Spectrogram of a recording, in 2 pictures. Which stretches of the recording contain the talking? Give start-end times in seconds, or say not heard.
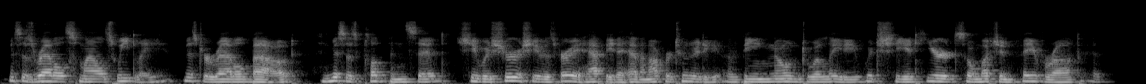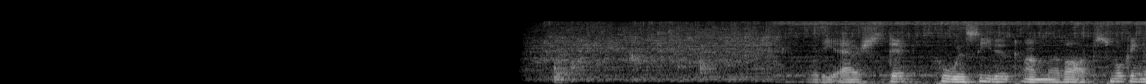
0.1-11.0, 19.5-22.8.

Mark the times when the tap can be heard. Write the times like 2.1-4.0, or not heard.
16.6-22.8.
